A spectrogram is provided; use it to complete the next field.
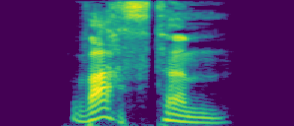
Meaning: strong dative masculine/neuter singular superlative degree of wach
- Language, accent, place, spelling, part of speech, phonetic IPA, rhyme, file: German, Germany, Berlin, wachstem, adjective, [ˈvaxstəm], -axstəm, De-wachstem.ogg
